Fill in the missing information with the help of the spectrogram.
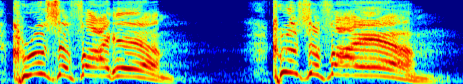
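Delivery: very high, drawn-out scream; strained, high-pitched, slow shout; mob shouting. Acted. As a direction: yell it like a crowd demanding death. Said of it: "they kept shouting".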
